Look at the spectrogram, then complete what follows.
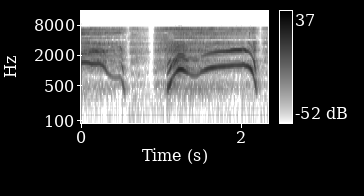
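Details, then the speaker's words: Imitated asthmatic wheeze: two high, musical squeaks at the end of expiration, from partially blocked or narrowed bronchioles; also heard prominently through the stethoscope. "you'll hear somebody with asthma wheeze you know what happens at the end of their expiration"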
